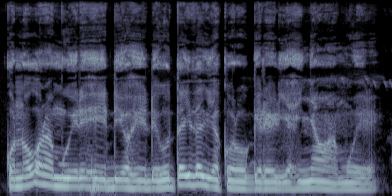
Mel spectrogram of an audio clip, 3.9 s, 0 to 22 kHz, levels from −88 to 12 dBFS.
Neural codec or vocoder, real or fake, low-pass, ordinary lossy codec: none; real; none; none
